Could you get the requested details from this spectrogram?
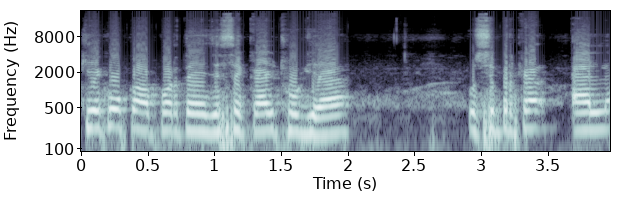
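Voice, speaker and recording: Male teacher, high voice, patient and repetitive, talks straight to young pupils. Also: level tone, darkish tone, poor audio. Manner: patient, repeats reminders to children; slows down to spell out example words. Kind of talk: explaining lesson to children.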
